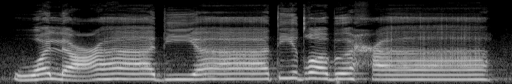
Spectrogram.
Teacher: ول لام ساکن ہے، لام پہ ہولڈ کریں گے تھوڑی دیر، عین کے اوپر کھڑا زبر ہے، 2 کاؤنٹس کھینچیں گے۔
